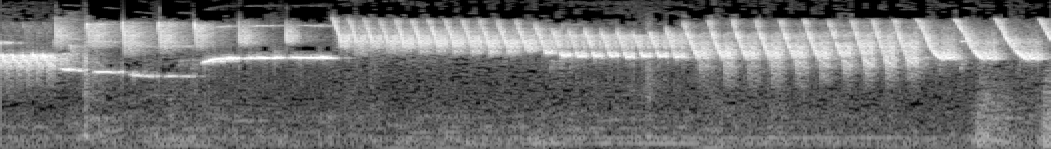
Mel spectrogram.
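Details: Male canary singing to stimulate females for mating: varied phrases with a few lower whistled notes, then a long fast series of sharp repeated chip-like notes forming a rapid, rattling trill.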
